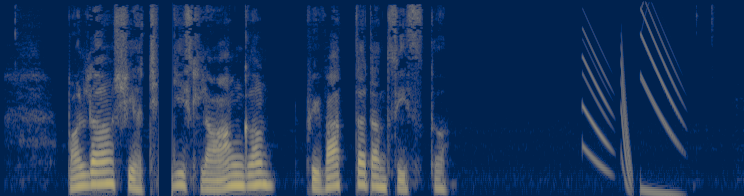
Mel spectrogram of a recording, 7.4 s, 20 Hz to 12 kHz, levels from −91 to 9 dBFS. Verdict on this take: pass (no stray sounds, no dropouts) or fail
fail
